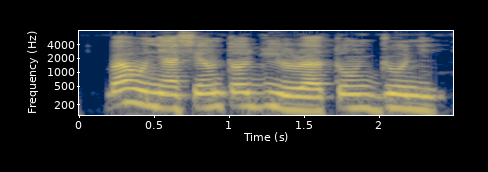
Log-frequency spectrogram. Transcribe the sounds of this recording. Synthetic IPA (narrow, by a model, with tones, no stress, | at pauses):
ba˦wu˦˨nĩ˧˦a˨ʃɛ˧n̩˦tɔ˦d͡ʒu˦i˦˨ɾa˨to˦n̩˦d͡ʒo˦nĩ˧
